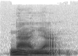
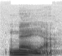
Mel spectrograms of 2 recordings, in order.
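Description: First: The first syllable is said with a plain 'na'. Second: The first syllable is said with a 'nei' sound.

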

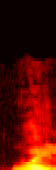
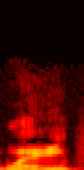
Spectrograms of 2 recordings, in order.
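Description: First: The syllable is said with a falling tone. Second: The syllable is said with a rising tone. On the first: "wei for sure will be fourth tone" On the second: "It should be Yi Wei"

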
